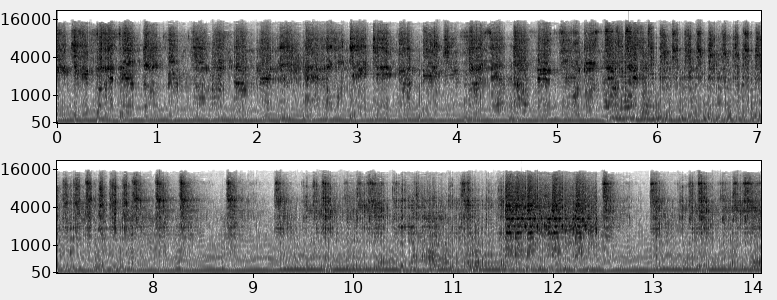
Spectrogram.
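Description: Loud electronic dance music played by a DJ through a big speaker wall, with a fast beat over a long held bass note that steps to a new pitch every few seconds.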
